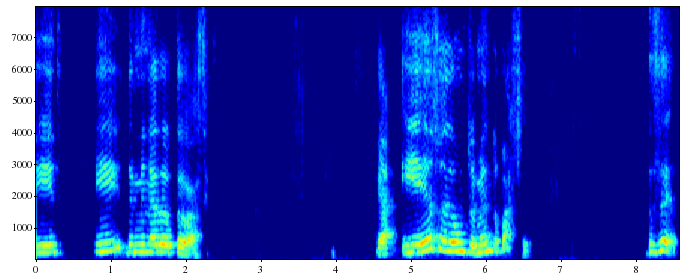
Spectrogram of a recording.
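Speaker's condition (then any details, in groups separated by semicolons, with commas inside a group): Ataxic cerebral palsy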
